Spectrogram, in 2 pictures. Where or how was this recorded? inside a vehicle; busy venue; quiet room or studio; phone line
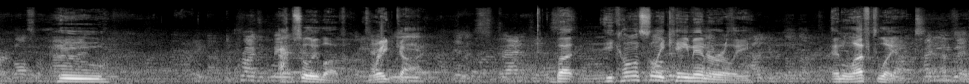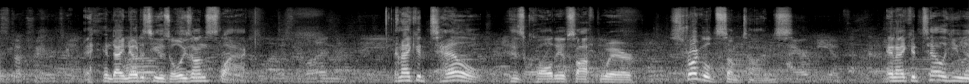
busy venue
